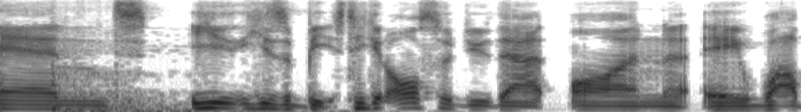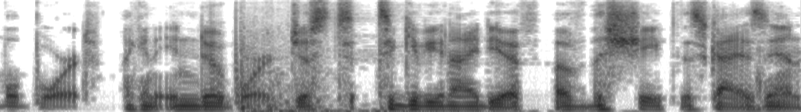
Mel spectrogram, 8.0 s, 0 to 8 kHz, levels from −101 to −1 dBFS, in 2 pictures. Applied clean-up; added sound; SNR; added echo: classical method spectral subtraction.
